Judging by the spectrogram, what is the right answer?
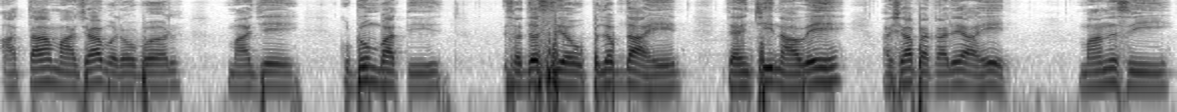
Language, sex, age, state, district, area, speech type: Marathi, male, 60+, Maharashtra, Thane, rural, spontaneous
